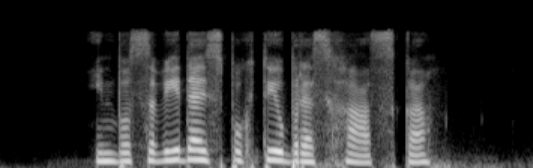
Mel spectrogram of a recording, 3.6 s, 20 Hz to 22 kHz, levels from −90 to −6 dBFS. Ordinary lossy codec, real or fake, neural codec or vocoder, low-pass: Opus, 24 kbps; fake; autoencoder, 48 kHz, 128 numbers a frame, DAC-VAE, trained on Japanese speech; 9.9 kHz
